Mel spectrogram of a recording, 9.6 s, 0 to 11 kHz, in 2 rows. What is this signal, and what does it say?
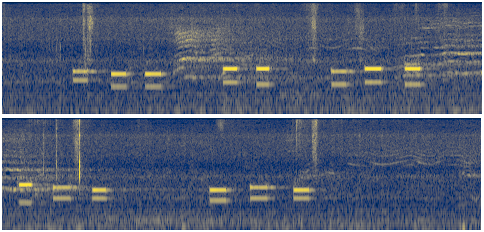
DTMF, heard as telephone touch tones, dialled by hand, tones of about 160 ms, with room echo and the noise of a residential street. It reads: 011 96 596 387 487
